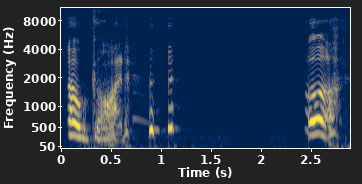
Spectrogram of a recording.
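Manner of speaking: disgusted groan. Real, not acted. Player reacts to foul stench.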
